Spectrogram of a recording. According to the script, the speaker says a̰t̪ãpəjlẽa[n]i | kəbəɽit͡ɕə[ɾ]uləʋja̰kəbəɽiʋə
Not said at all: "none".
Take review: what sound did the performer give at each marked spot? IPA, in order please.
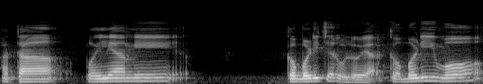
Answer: m, ɾ

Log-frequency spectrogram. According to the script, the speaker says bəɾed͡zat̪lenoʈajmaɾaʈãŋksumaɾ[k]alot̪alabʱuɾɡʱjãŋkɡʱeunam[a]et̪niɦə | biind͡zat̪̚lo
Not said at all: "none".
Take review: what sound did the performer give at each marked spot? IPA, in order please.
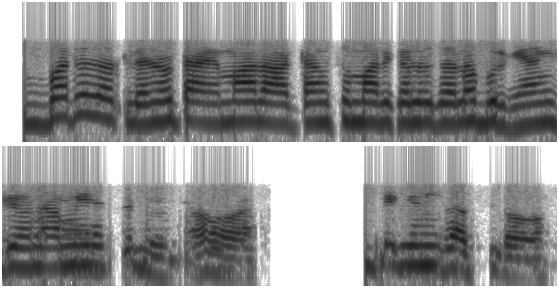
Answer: k, i

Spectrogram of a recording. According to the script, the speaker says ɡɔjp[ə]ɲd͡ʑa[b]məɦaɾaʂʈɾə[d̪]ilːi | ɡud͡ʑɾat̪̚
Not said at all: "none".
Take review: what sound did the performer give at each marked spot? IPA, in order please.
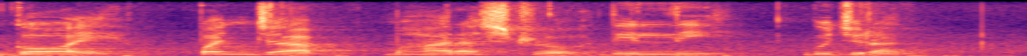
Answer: ə, b, d̪

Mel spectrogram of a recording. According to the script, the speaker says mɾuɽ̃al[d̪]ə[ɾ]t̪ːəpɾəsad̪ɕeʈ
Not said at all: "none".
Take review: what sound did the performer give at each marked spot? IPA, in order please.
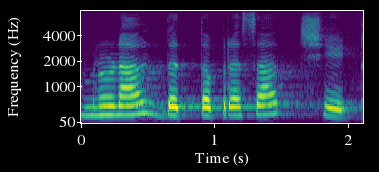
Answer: d̪, none

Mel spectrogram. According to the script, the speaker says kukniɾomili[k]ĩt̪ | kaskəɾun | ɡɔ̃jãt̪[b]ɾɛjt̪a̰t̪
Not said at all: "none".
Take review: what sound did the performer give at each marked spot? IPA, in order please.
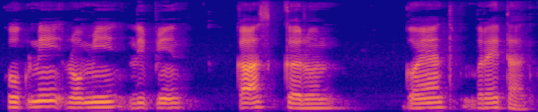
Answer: p, b

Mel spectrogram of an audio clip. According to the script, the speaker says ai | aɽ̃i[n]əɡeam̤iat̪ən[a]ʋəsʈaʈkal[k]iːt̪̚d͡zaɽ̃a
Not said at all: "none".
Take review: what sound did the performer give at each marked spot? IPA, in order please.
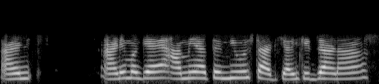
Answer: m, i, k

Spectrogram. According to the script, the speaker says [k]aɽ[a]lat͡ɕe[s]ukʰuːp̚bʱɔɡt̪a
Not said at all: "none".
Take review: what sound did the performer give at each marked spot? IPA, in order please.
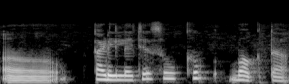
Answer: k, i, s

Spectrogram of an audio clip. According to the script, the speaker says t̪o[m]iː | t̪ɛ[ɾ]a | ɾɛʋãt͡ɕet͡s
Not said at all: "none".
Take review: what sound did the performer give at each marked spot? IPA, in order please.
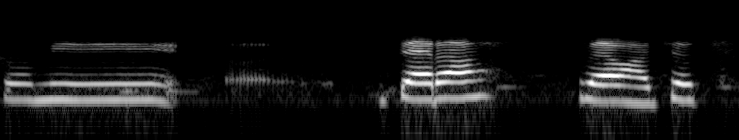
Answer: m, ɾ

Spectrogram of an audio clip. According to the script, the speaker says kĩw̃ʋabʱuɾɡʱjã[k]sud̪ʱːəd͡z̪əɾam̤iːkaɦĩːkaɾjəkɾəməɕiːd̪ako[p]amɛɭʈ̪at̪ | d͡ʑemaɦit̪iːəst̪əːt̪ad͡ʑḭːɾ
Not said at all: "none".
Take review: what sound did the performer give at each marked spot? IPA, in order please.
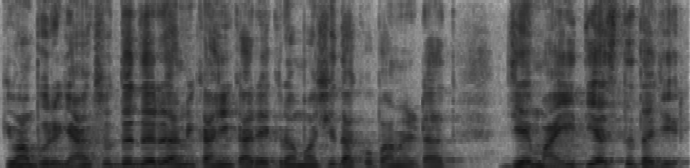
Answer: k, p

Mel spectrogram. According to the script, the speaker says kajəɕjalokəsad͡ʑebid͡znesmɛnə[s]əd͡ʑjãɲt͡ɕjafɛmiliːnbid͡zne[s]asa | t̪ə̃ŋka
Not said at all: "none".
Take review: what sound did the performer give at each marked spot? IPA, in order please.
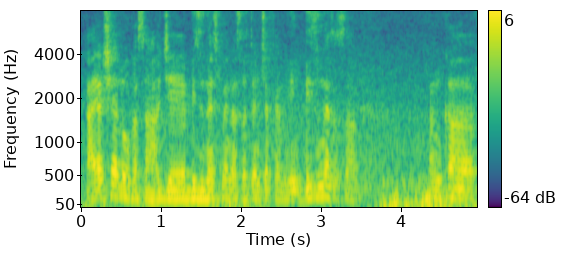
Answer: s, s

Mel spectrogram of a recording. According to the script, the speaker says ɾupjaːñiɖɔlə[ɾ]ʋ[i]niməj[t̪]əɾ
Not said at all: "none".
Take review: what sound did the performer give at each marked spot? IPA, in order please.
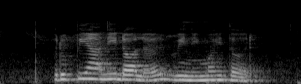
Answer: ɾ, i, d̪

